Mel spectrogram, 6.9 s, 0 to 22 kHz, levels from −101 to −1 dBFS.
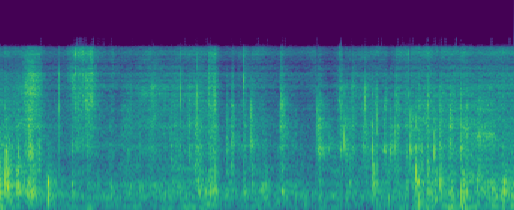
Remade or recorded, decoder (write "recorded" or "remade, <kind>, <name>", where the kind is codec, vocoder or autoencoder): remade, codec, SNAC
